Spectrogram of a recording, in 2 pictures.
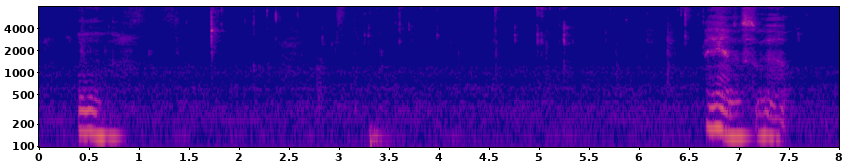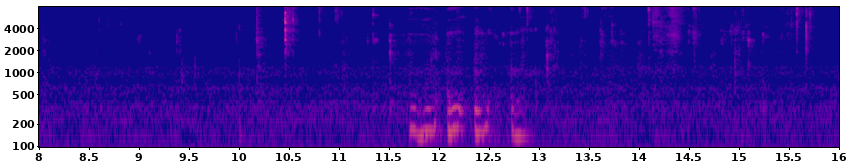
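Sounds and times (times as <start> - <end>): crunchy chewing: 1.3 - 6.6, 7.5 - 11.7, 12.7 - 16.0
person humming: 11.7 - 12.9.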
